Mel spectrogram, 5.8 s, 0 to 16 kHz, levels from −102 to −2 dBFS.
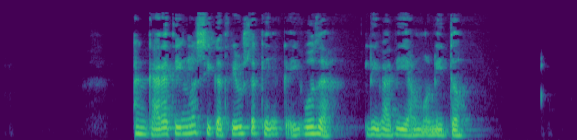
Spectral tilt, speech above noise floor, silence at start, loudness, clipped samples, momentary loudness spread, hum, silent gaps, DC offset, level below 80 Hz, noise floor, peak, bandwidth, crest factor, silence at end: -5 dB/octave; over 63 dB; 1.35 s; -28 LUFS; under 0.1%; 7 LU; none; none; under 0.1%; -74 dBFS; under -90 dBFS; -10 dBFS; 11.5 kHz; 20 dB; 1.1 s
